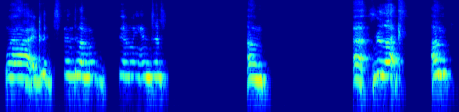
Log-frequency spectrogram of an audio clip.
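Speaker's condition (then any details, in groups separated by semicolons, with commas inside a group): Cerebral palsy; nurse assists during recording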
